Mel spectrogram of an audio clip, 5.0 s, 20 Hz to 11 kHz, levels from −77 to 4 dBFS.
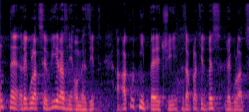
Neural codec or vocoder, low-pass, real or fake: none; 9.9 kHz; real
